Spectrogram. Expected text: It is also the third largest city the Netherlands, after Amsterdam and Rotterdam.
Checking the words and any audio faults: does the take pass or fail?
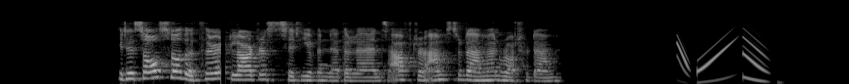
fail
